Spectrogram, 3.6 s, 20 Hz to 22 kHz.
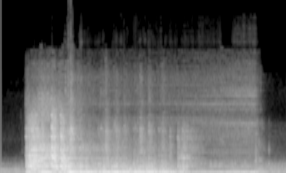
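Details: BMW K100 motorcycle on its first start attempt after 22 years in storage, with the choke on: fast starter churning with uneven firing pulses that almost catch, then die away; it tries to fire but won't keep running.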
